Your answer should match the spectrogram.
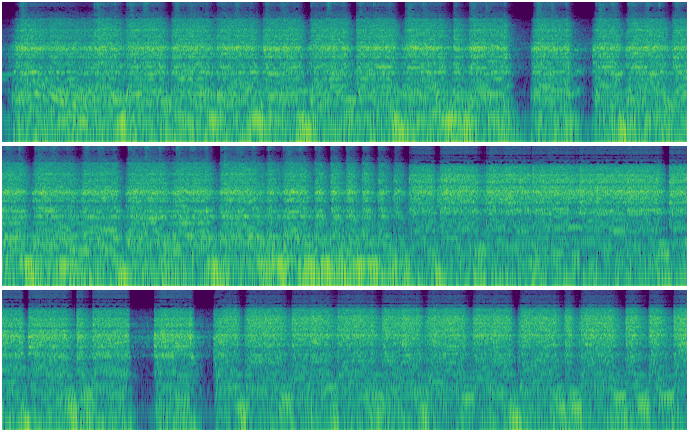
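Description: Heavily distorted electric guitar, played through an amplifier with a Boss noise suppressor in its effects loop, plays loud, sustained, dense chords for about twenty seconds, with a few abrupt, clean drops to silence between phrases as the noise gate shuts off the hiss.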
